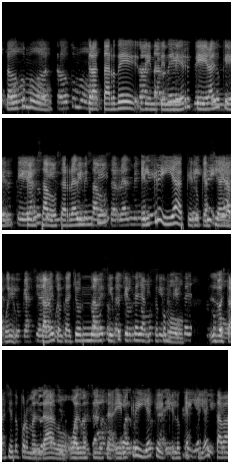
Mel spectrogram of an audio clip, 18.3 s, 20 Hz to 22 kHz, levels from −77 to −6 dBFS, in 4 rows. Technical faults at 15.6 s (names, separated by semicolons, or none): echo leak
